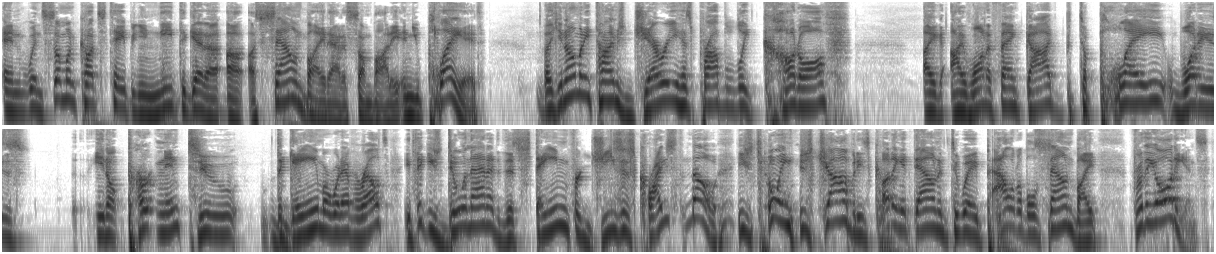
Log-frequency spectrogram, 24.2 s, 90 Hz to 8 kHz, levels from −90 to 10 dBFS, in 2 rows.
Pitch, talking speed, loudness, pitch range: 170 Hz, 195 wpm, -12 LUFS, 145-200 Hz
